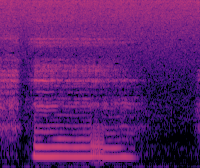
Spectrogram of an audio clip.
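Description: A man humming one steady note for about a second, dropping slightly in pitch near its end.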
